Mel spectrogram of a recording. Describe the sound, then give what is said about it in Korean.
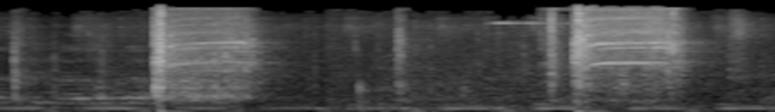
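Two sharp, high-pitched bursts of a power drill whirring in an auto repair shop full of the smell of oil, each lasting about half a second, over a steady low pulsing mechanical hum, with no voices. “지금도 기름 냄새 그득한 자동차 정비소에서 쉼 없이 자신의 꿈을 조립하고 있습니다.”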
